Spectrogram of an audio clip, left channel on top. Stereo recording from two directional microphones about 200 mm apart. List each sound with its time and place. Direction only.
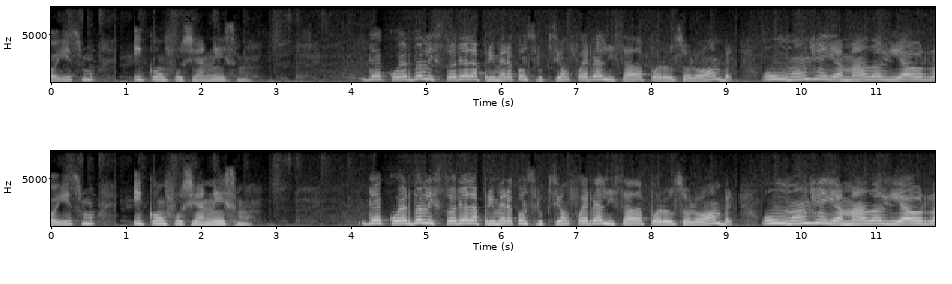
0.0 s a woman's voice: 40° right (ahead or behind)
4.2 s a woman's voice: 45° right (ahead or behind)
